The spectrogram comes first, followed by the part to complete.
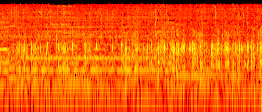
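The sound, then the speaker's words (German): A coffee machine hisses and bubbles steadily, a dense, continuous boiling gurgle with rapid popping bursts, fairly loud, with no voices. “Was, du fauchst? Bestie. Willst du mir Angst machen? Bist doch eine gute Kaffeemaschine, nicht wahr?”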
